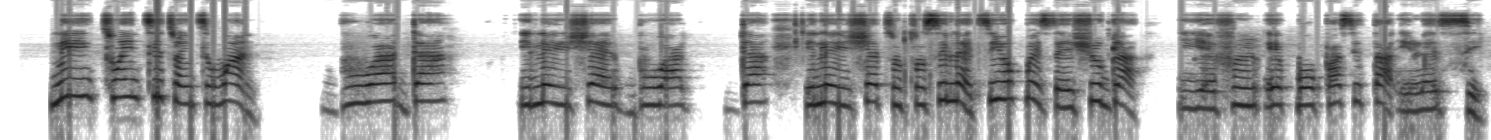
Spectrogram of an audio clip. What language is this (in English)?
Yoruba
